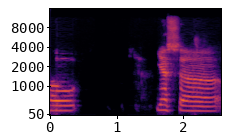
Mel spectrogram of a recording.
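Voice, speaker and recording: A man with a high-pitched voice talks over noticeable background noise. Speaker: imam. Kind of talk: religious class teaching. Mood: calm, devout. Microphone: video call.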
